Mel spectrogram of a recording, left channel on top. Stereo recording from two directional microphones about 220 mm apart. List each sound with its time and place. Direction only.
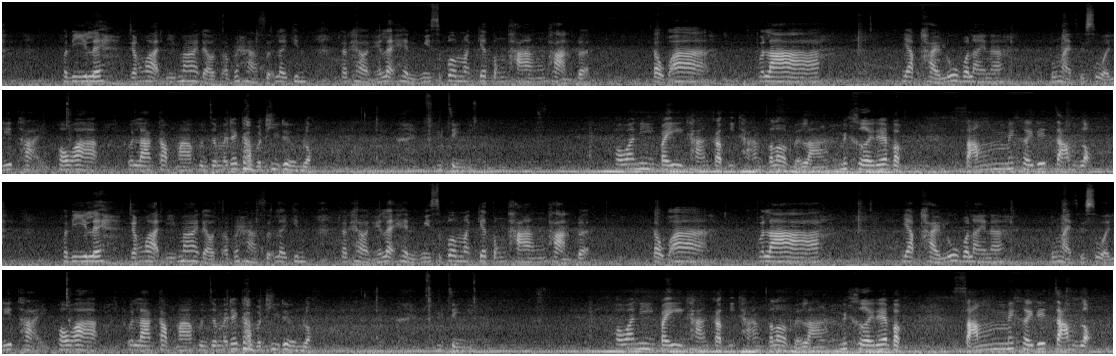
0.6 s speech: centre (ahead or behind)
15.6 s speech: centre (ahead or behind)
17.2 s a woman's voice: centre (ahead or behind); by 22.0 s 20° right (ahead or behind)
